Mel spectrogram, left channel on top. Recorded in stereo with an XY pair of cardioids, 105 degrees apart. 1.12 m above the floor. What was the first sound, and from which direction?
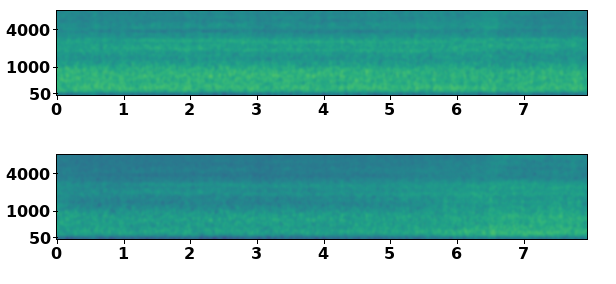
Only background noise.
